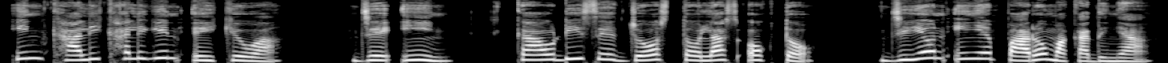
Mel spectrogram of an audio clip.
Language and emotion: Santali, sad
